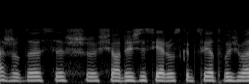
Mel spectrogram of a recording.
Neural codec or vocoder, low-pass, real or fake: none; 5.4 kHz; real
